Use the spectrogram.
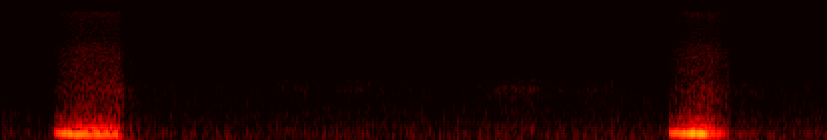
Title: cute Snoring #cute #siamese #catlover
